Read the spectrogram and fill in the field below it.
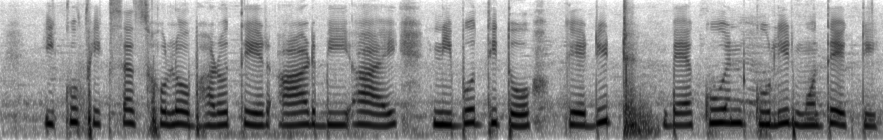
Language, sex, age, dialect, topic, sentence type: Bengali, female, 18-24, Rajbangshi, banking, question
